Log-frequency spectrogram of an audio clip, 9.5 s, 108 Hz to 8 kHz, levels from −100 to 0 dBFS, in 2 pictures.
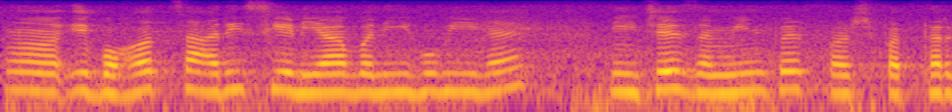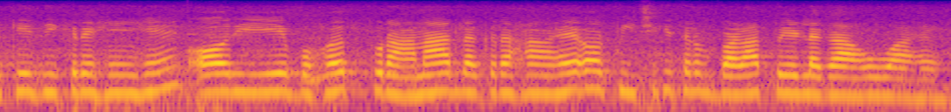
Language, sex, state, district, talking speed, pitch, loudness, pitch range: Hindi, female, Maharashtra, Solapur, 210 wpm, 235 Hz, -17 LUFS, 225-245 Hz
